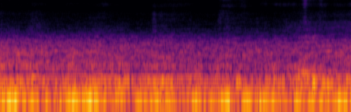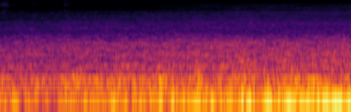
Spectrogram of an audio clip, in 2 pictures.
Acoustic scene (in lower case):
residential area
